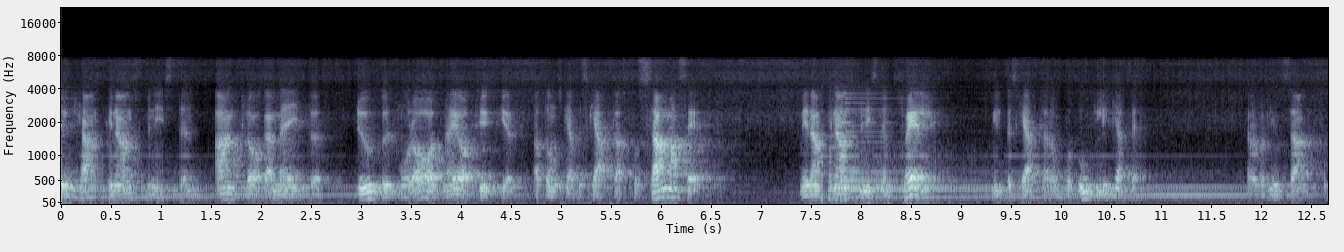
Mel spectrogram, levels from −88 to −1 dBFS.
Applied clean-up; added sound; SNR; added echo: neural separator model SepFormer DNS4.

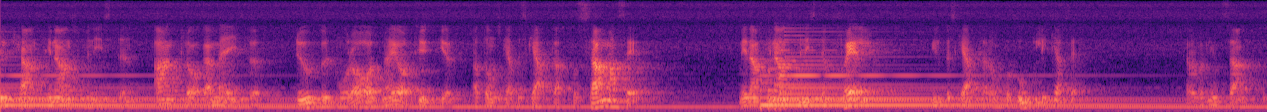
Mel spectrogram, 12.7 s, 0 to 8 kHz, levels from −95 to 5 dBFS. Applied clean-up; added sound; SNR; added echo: none; Electric guitar / Strum; 3 dB; reverberation time 1.4 s.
